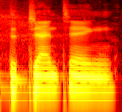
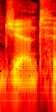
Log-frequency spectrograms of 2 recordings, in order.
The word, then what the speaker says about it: djenting: Spelled D-J-E-N-T-I-N-G, yes. Am I right? Okay, yes. – Yeah. – What is degenting? Just yeah. So it's just pronounced gent. It's not like degent. – Oh, excuse me. The D is silent.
